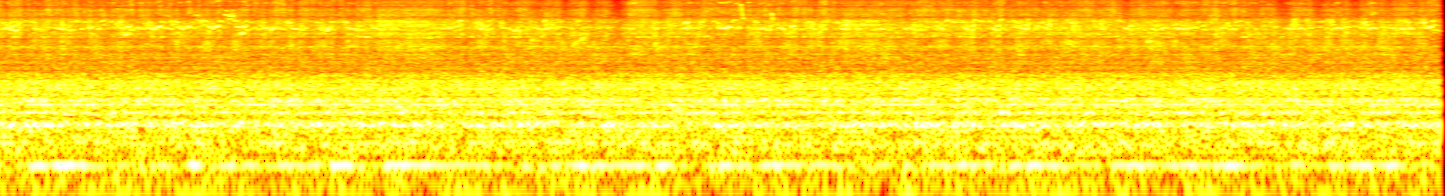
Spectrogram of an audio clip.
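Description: Hot air rework station blowing a steady stream of hot air onto a small chip on an iPhone logic board, reflowing the solder to set the chip down. It is a continuous airy hiss with a steady hum under it.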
